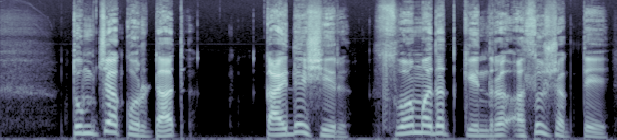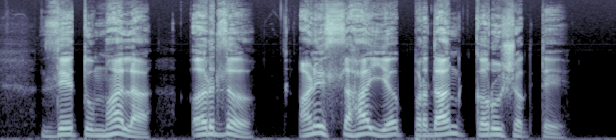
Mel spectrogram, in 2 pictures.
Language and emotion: Marathi, neutral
